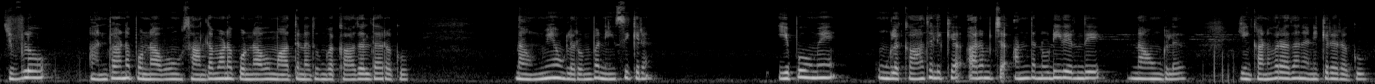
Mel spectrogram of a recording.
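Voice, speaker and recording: A woman voicing an anxious, devoted young woman in love in a cartoon, speaking in a soft, heartfelt, pleading way. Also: high-pitched, fairly even intonation, normal speed, long pauses, close to an everyday voice. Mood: tender. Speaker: voice actor. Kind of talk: cartoon voice acting.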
